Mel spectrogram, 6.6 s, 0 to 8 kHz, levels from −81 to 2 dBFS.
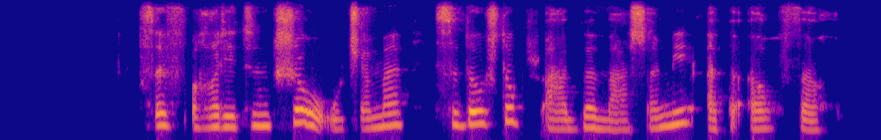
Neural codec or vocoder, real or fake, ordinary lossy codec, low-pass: vocoder, 44.1 kHz, 128 mel bands every 512 samples, BigVGAN v2; fake; Opus, 16 kbps; 7.2 kHz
